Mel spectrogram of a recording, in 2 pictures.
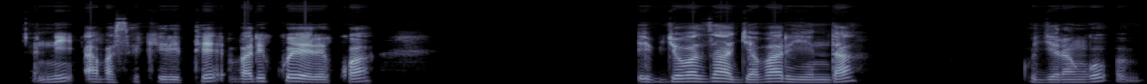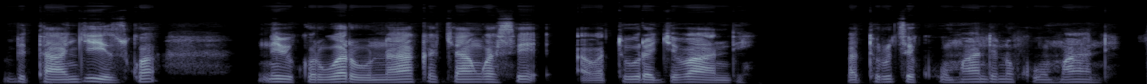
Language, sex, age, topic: Kinyarwanda, male, 18-24, government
